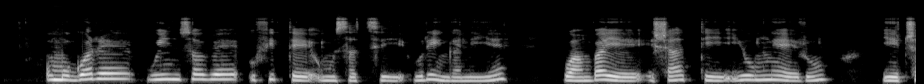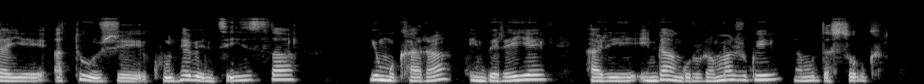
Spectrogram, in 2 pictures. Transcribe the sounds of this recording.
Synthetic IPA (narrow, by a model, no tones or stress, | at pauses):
umuɡo̞ɾe̞wiːnzo̞βe̞ufite̞umusat͡siuɾiːŋɡanije̞ | waːmbaje̞iʃaːtijuːmŋe̞ːɾu | jiːt͡ʃaje̞atuːʒe̞kʰuːn̥e̞βe̞nziːza | jumukʰaɾa | imbe̞ɾe̞je̞ | haɾiindaːŋɡuɾuɾamaʒɡwinamudaso̞bɡḁ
